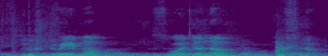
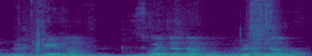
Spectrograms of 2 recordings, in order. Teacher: दोन्ही अनुस्वाराचा म असं उच्चारण होतं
